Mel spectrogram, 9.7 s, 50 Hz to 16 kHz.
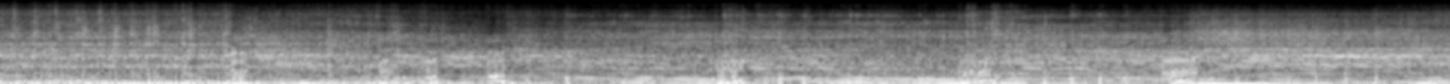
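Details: Kawasaki 1100 ZXI jet ski two-stroke after stator and CDI replacement and new taper-bored 38 mm carbs: loud, busy, steady running with throttle blips and no stumbling or misfire; normal running.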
